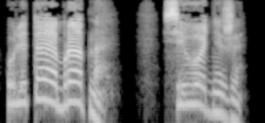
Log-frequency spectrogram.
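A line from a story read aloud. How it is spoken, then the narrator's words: Breathed out. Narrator (Russian): выдохнул сенсей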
